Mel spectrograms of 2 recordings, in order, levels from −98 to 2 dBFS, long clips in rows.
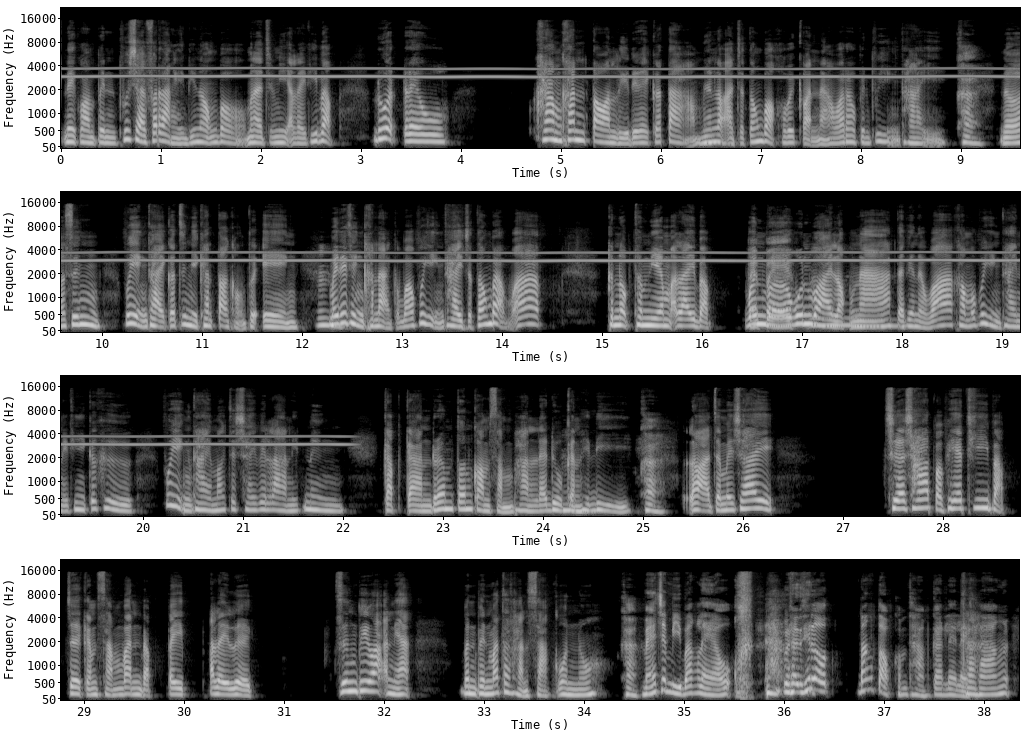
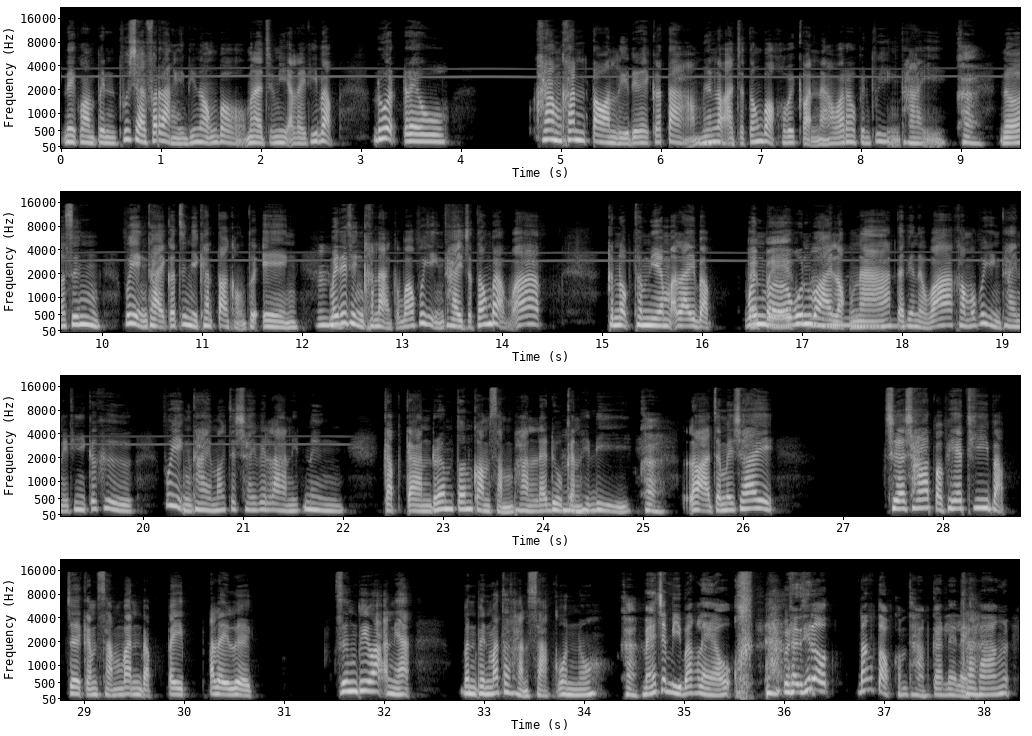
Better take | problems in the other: second | high-pitched whine; loud; until 22 s; 3 kHz, 9 dB below the speech; faint in the second

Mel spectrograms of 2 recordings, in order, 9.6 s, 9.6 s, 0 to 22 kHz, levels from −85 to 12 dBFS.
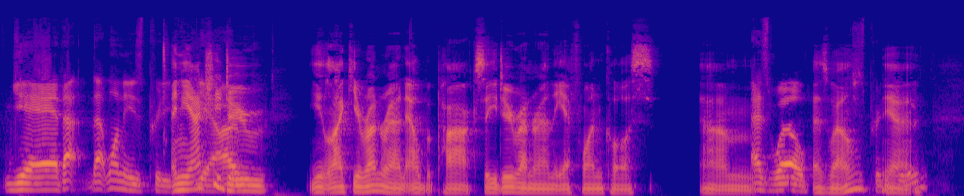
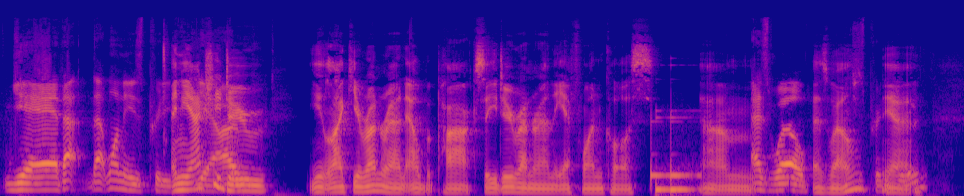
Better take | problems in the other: first | phone ringing; noticeable; at 6.5 s; peak 2 dB below the speech

